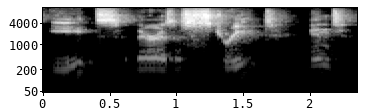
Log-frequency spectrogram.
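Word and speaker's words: Etze: at mount pleasant pennsylvania my mom's maiden name is spelled e-t-z-e pronounced eats there is a street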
